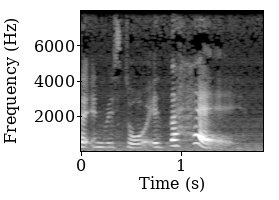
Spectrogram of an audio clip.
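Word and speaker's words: hey (ה): Now, you pronounce that little funny digit as hey.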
